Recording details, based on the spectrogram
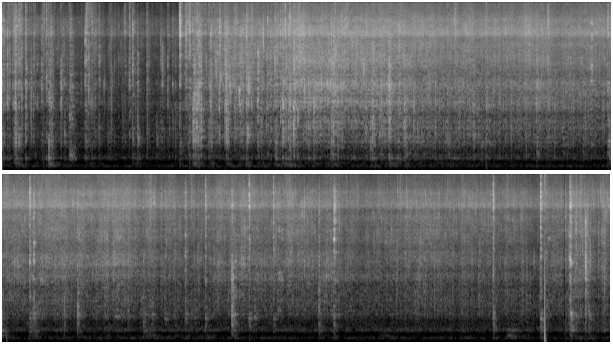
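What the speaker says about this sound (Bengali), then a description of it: "ডিমগুলো হালকা ভাজা হয়ে গেছে" Singi fish roe with salt and turmeric sizzles and fries in a pan while being stirred, a steady crackling hiss broken by repeated scrapes and clicks of a utensil, close and alone.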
